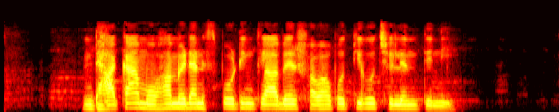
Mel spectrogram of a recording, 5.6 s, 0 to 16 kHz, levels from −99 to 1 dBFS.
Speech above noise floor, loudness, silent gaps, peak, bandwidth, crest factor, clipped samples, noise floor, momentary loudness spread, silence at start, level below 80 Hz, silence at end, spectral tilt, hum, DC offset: 66 dB; -18 LUFS; none; 0 dBFS; 7.4 kHz; 20 dB; under 0.1%; -84 dBFS; 9 LU; 0.85 s; -62 dBFS; 1.1 s; -6 dB/octave; none; under 0.1%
